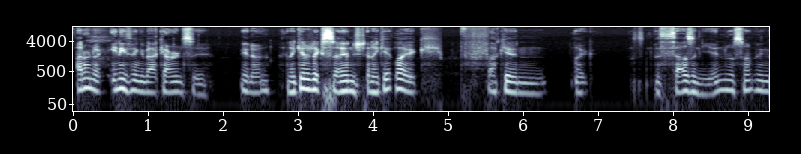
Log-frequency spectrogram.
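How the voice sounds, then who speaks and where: A man's voice: mid-range voice, dry recording. A man, telling a story as an interview guest in a laid-back way, swearing often and laughing as he goes. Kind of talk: casual storytelling.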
